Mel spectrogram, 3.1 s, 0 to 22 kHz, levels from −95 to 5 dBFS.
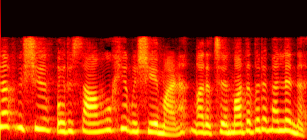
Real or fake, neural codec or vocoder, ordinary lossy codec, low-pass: fake; codec, 16 kHz, 1 kbps, FunCodec, trained on LibriTTS, 50 frames a second; none; 7.2 kHz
